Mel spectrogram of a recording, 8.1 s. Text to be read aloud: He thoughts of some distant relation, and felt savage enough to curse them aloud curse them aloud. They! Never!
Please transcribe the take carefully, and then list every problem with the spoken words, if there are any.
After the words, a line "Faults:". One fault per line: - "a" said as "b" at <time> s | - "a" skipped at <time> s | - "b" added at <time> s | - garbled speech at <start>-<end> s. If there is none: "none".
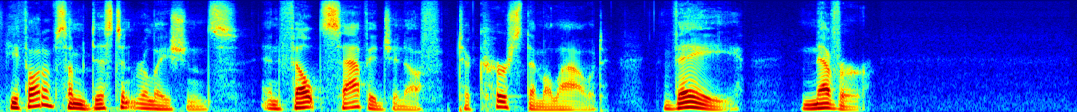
He thought of some distant relations, and felt savage enough to curse them aloud. They! Never!
Faults:
- "thoughts" said as "thought" at 0.1 s
- "relation" said as "relations" at 1.0 s
- "curse them aloud" skipped at 4.5 s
